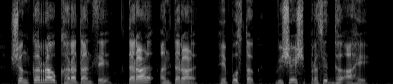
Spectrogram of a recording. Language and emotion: Marathi, neutral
